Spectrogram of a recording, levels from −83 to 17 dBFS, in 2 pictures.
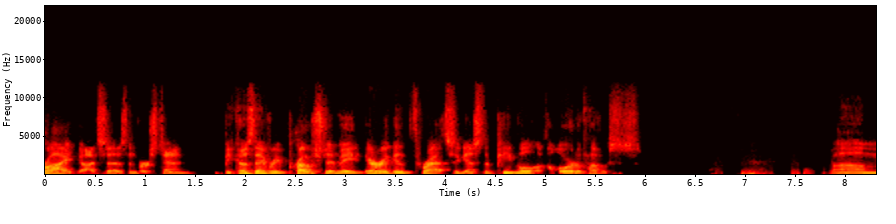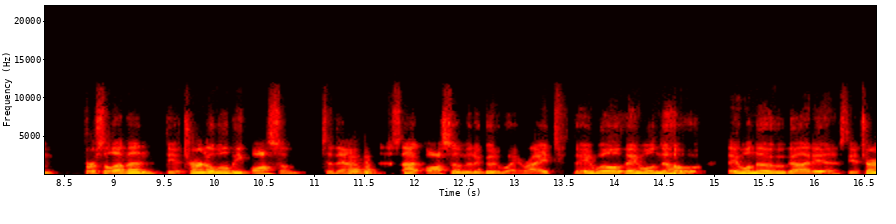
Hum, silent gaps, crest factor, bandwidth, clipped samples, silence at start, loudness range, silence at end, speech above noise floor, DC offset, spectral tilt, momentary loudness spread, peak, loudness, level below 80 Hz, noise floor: none; 6.11-6.63 s; 18 dB; 11.5 kHz; under 0.1%; 0 s; 8 LU; 0 s; 29 dB; under 0.1%; -6 dB/octave; 15 LU; -6 dBFS; -24 LUFS; -66 dBFS; -53 dBFS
